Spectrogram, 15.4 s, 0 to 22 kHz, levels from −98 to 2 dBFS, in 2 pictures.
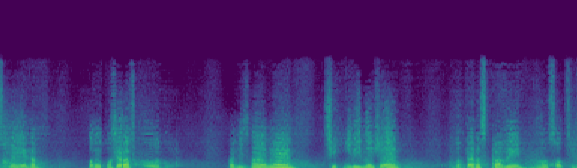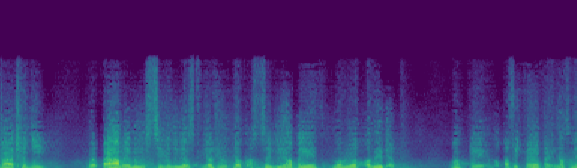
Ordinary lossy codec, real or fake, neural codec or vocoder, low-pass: AAC, 48 kbps; fake; codec, 44.1 kHz, 0.9 kbps, DAC; 14.4 kHz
